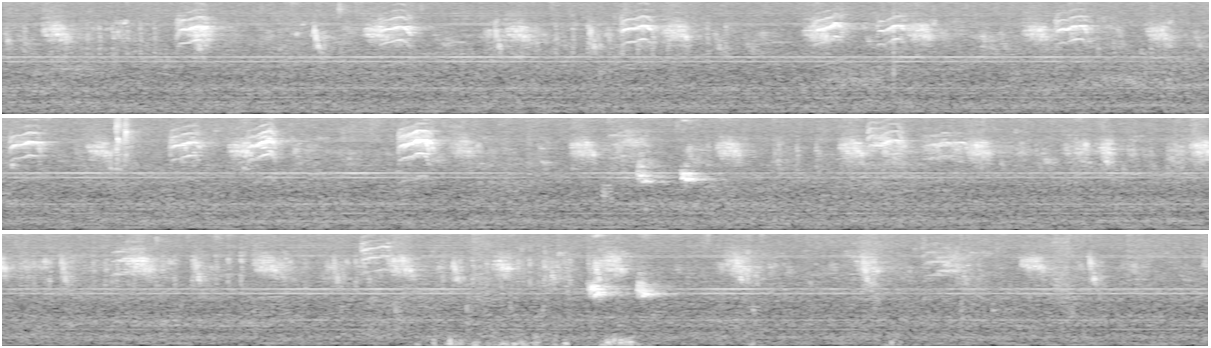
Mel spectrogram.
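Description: Small birds chirping steadily, short high calls repeating about once or twice a second, with a louder, lower call midway and again near the end. A few low thumps come near the end.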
